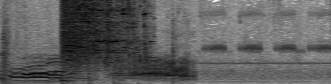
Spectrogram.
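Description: A wavering, drawn-out vocal cry, then glass shattering about a second in and crashing for a second or so. After that, a quiet background with faint short chirps repeating about twice a second.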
